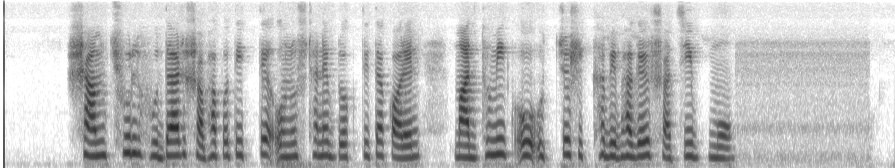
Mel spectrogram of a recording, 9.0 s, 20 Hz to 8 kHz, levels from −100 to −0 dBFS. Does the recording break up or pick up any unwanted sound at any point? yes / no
no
